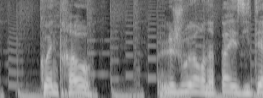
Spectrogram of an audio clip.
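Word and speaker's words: Coentrão: pas pu s'empêcher de sourire en entendant la prononciation du journaliste. Con Trao, qui est ce joueur ? Quentrao.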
